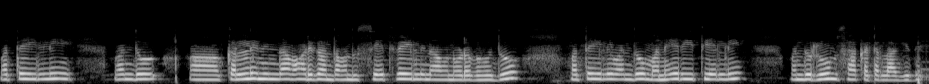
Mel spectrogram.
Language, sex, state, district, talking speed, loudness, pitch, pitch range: Kannada, female, Karnataka, Belgaum, 130 wpm, -16 LUFS, 235 Hz, 220-250 Hz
